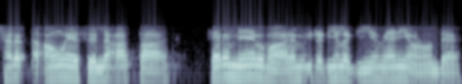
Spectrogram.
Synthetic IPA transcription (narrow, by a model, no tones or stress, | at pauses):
sʰəɾa̰ːũːeːsɾeːlaːəst̪aː | sʰəɾmɛ̃ːbəmaːɾãːmiːʈəɖɪjãːləɡːiːãːmɛ̃ːnĩːaːɳãːɦʊ̃nd̪ɛː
